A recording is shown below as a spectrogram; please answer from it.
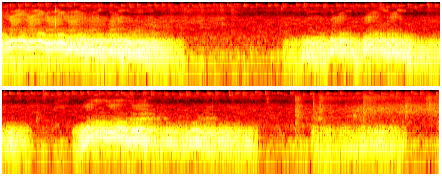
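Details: Cat pleading for food with a series of four long plaintive yowls, each lasting one to two and a half seconds, spaced by short quiet gaps, the tone droning and mournful.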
